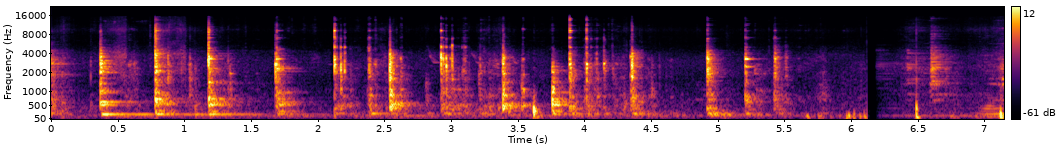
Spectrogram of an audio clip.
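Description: A wrench clicks and clanks against metal bolts.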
